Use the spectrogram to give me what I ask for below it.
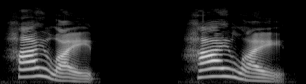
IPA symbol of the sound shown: aɪ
